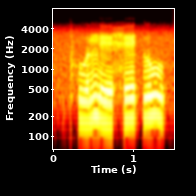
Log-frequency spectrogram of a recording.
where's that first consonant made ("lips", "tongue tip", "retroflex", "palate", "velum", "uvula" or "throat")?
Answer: lips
